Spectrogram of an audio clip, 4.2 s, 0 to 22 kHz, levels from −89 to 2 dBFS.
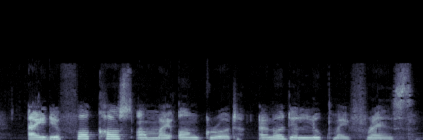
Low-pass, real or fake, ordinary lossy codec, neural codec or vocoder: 19.8 kHz; real; AAC, 32 kbps; none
